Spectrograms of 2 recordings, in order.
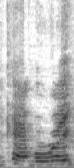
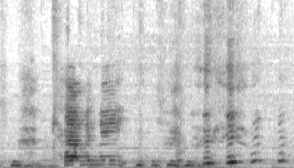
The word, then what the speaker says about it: cabaret: Boy, she can't even say cabaret right. What does she call it? Cabernet. This is Jocelyn Cabernet. You be like, girl, that ain't even how you say it. I'm gonna need you to say it right. But she couldn't even say the word right.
